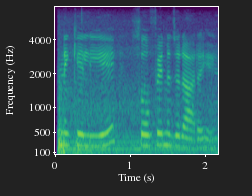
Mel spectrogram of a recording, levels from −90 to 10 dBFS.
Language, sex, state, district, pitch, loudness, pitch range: Hindi, female, Haryana, Charkhi Dadri, 220 Hz, -17 LUFS, 185-230 Hz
